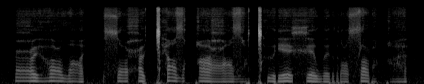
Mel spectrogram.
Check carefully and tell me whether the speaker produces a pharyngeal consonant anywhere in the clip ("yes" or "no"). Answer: yes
